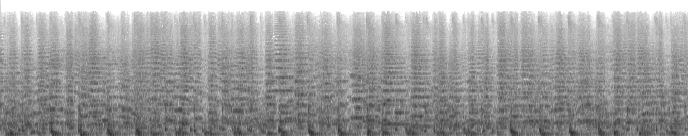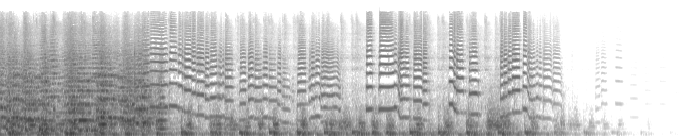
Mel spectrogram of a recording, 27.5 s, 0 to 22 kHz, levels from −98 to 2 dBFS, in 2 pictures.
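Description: Nothing here sounds wrong at all; the sound just eases out with a smooth, deliberate fade that begins around 24 s and has fully settled by 27.5 s.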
